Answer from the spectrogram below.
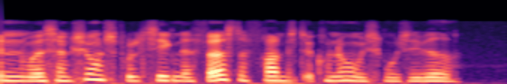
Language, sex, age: Danish, female, 32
